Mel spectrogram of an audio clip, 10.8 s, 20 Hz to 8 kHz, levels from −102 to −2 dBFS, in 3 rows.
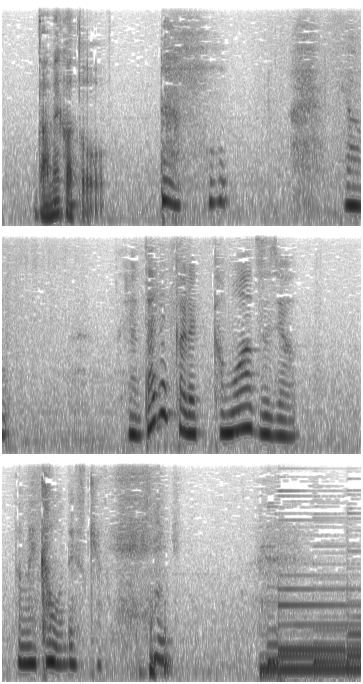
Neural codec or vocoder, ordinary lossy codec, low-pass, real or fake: none; none; 7.2 kHz; real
